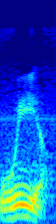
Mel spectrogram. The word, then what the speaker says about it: Weil: Some people pronounce it Wheel.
